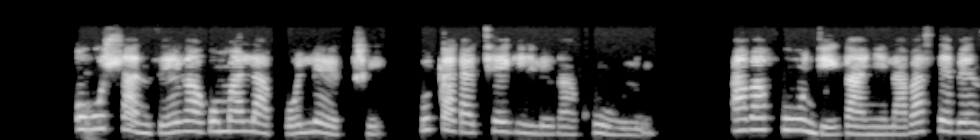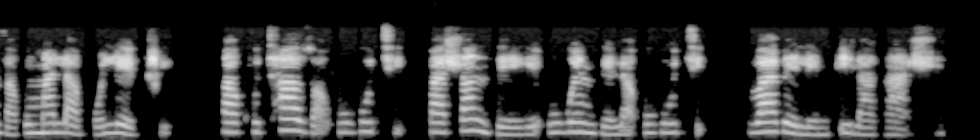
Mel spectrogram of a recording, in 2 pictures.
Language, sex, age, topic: North Ndebele, female, 18-24, health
